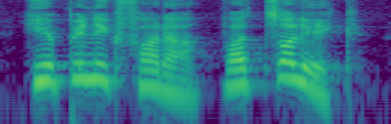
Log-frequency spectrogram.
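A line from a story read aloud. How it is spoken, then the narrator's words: Called out. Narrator (German): rief Störtebeker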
